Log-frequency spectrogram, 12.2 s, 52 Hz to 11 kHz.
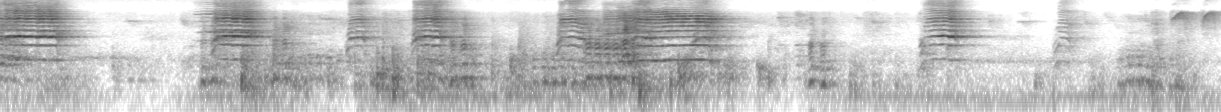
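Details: Black goats on a farm in Gimhae, South Korea, after moving into a new maternity pen, recorded 28 February 2019; loud, harmonic, nasal bleats in short bursts about every two seconds, some overlapping, with quiet gaps between.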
